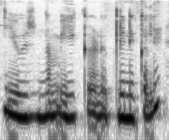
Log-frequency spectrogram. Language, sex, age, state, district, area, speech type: Kannada, female, 18-30, Karnataka, Koppal, urban, spontaneous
